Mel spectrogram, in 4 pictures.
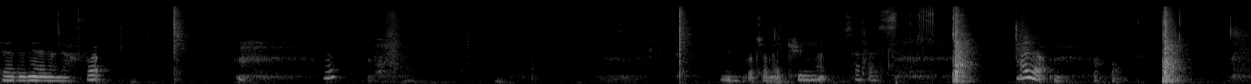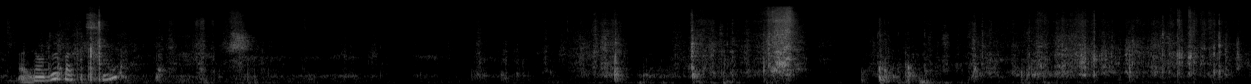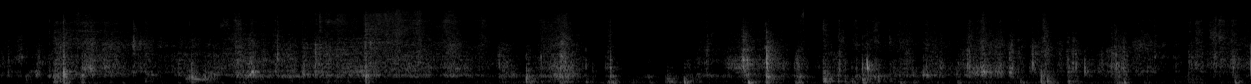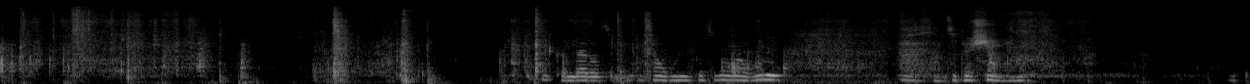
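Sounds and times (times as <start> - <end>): canvas and plastic film rustling: 12.4 - 31.1, 42.5 - 49.2.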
